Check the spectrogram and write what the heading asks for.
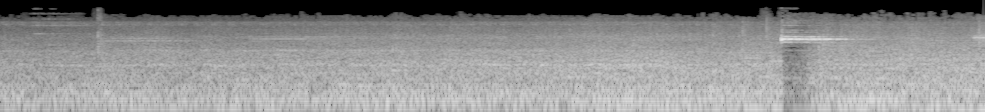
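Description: Steady street traffic noise that grows slowly louder, with a sudden sharp sound about six seconds in followed by a brief high ringing tone.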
